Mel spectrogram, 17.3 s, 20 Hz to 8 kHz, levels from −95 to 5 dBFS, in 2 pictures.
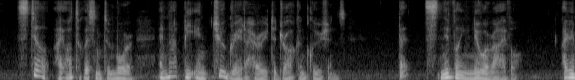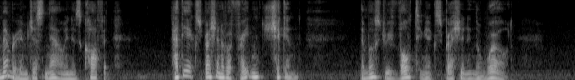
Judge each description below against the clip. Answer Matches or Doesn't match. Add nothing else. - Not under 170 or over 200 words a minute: Doesn't match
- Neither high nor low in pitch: Doesn't match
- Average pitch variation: Doesn't match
